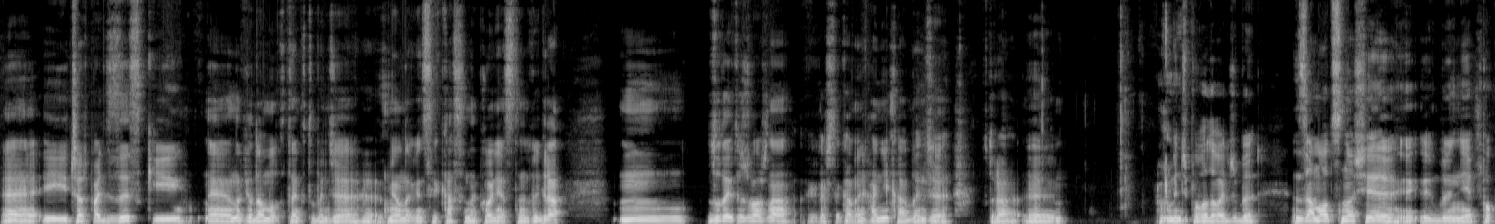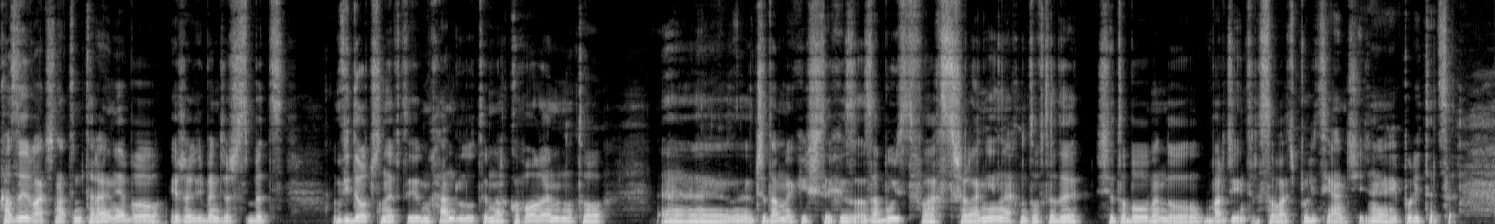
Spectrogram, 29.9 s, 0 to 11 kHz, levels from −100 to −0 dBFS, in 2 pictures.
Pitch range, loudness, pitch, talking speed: 75-85 Hz, -23 LUFS, 80 Hz, 130 wpm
